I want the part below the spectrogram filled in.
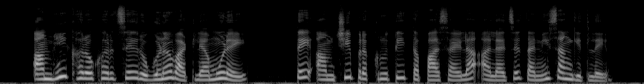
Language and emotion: Marathi, neutral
